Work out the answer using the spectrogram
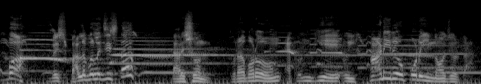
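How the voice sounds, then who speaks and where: A clever, unflappable cartoon jester, sounding calm and assured. His voice rises and falls freely, with music running under him. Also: a little high, fast. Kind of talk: cartoon voice acting. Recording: studio dub with background music.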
